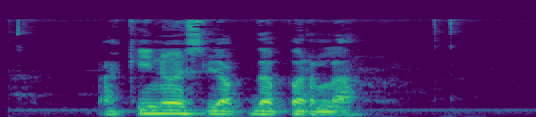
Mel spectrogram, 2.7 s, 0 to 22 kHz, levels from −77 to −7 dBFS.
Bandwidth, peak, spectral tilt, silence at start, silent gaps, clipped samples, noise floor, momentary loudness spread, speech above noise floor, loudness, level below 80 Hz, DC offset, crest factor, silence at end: 11.5 kHz; -8 dBFS; -5 dB/octave; 0.5 s; none; under 0.1%; -46 dBFS; 22 LU; 24 dB; -22 LUFS; -48 dBFS; under 0.1%; 18 dB; 0.4 s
